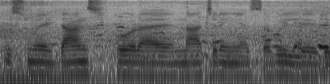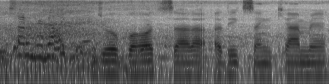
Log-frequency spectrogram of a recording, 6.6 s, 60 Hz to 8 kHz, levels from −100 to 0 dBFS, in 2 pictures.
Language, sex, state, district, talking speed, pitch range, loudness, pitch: Hindi, male, Bihar, Kaimur, 155 wpm, 105-110 Hz, -17 LUFS, 105 Hz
